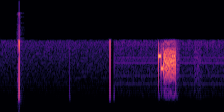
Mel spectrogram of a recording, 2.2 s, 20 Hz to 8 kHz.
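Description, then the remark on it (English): Telephone dialing tones as a return phone call is placed from 76 Star Headquarters: a few sharp electronic clicks and beeps, then a louder, steady tone lasting about a quarter second over a faint, continuous line hum. “76 Star Headquarters, return phone call.”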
